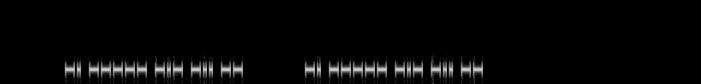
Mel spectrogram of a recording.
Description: Morse code, heard as a keyed tone, about 37 wpm, 700 Hz. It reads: N0KDM N0KDM
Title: USA Call Signs - 5 Characters - Repeated 2x - 40wpm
